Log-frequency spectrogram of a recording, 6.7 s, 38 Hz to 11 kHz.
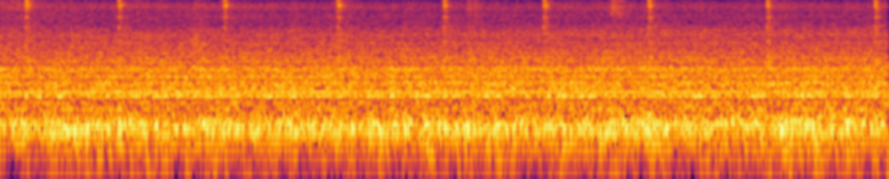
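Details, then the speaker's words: Harman P61C pellet stove, owned three years, used as sole home heat; steady fan whoosh with light ticks of pellets dropping about every second, even and unchanging. Normal pellet stove running noise. "All right, number three, the noise factor. I'm going to stop talking for a minute and let you hear what this thing sounds like."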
